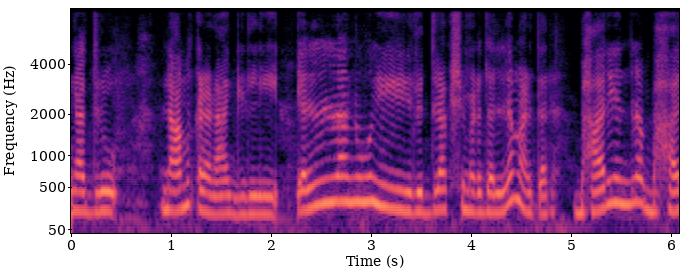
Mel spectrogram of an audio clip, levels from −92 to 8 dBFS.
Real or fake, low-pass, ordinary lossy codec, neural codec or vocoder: fake; none; none; codec, 16 kHz, 4 kbps, FreqCodec, smaller model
